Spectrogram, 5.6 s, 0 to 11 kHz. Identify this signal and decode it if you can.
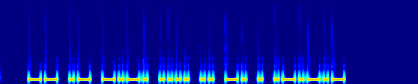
Morse code, heard as a keyed tone, about 22 wpm, 700 Hz. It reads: MACHINE.
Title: A Sound Of Thunder 22wpm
